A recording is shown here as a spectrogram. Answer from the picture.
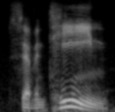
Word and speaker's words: seventeen: all right you you need to very strongly emphasize the last syllable teen 17.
